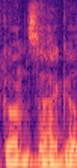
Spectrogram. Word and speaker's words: Gonzaga: as in the school is pronounced Gonzaga like zigzag not Zog like Gonzaga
